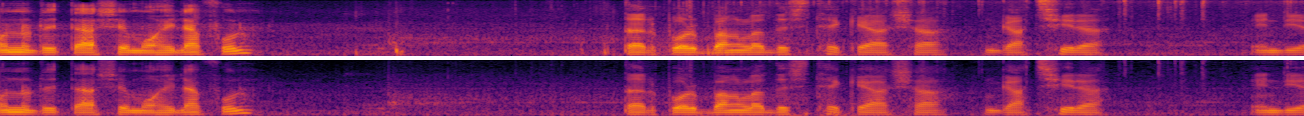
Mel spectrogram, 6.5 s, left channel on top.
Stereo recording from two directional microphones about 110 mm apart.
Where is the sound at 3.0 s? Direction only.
10° right (ahead or behind).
